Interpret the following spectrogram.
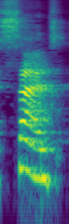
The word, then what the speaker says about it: scent: In scent, S-C-E-N-T, what is silent, the S or the C? C.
